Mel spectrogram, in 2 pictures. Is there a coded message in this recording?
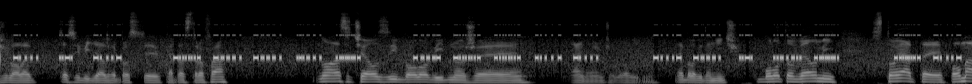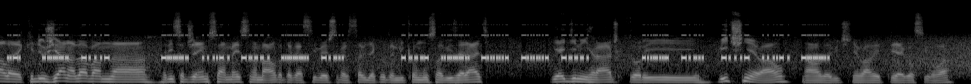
Yes: Hellschreiber (Feld-Hell, 122.5 baud) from 0.0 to 18.0 s, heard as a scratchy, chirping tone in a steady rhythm, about 1300 Hz, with speech in Slovak. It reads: … DFF79 ADOVL HP1X6 0W18H BJF2K ASDDP QKHJE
